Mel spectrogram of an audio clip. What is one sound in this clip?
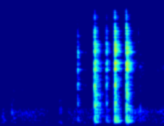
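A spoon scrapes and taps against a cup.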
